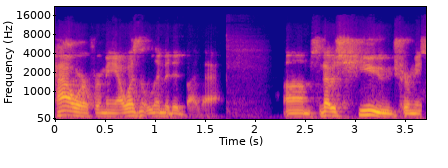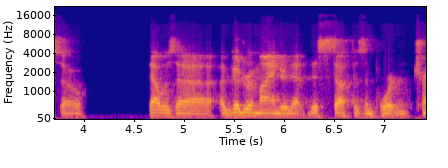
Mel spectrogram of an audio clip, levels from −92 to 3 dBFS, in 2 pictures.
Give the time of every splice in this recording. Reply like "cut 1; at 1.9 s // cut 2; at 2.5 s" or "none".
cut 1; at 3.7 s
